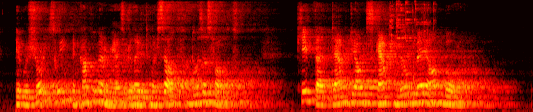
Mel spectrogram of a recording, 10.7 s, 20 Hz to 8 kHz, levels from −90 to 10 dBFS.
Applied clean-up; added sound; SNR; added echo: none; Shatter; 18 dB; reverberation time 2.8 s.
